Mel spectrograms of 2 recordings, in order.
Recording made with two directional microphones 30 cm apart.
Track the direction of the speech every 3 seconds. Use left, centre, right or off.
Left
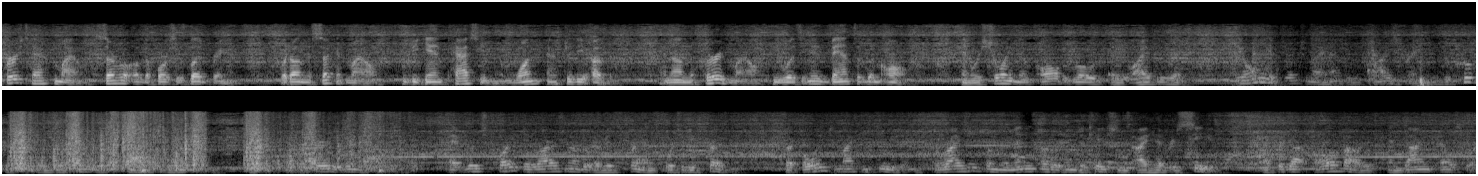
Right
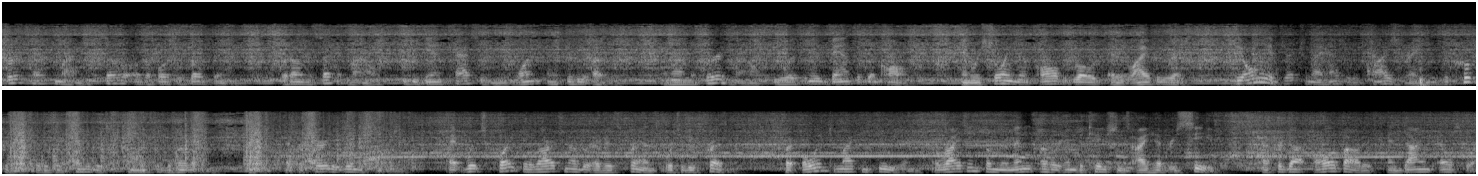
left, left, left, right, right, right, right, right, right, right.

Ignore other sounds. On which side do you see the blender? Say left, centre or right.
right.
